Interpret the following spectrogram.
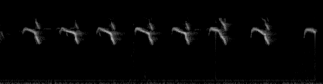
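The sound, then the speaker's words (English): Newly hatched chicks peep in a nesting box, climbing over and under a sitting hen. It is a steady series of eight high, thin, downward-sliding cheeps at an even pace, clear against a faint low hum, with no talking. “He's quite cute as he cocks his head at odd angles to listen to the peeping noises.”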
